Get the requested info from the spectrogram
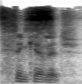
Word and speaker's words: Sienkiewicz: I don't remember Jim Aparo like be, ever being inked by Bill Skowinski or Skywinski, if I said his name right. – But you Sienkiewicz. can tell Sienkiewicz. Is that how you say it? Sienkiewicz. Sienkiewicz. Sorry, sorry, Bill.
